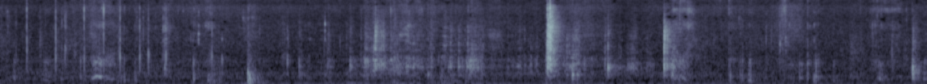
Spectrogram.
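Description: A kitten playing with a wooden wand toy on a hard floor: scattered faint scuffles, clicks and taps of paws, claws and the stick against the floor, with one sharper tap about five and a half seconds in.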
